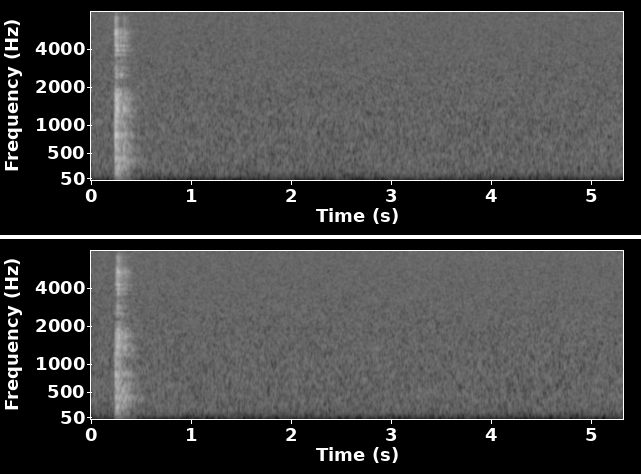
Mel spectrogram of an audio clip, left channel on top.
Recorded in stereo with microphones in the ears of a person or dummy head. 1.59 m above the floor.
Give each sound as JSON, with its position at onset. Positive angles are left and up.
{"t": 0.2, "sound": "keys jangling", "side_deg": 80, "distance_m": 9.5}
